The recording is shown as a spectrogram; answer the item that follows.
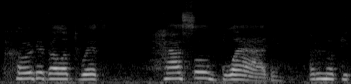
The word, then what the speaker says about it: Hasselblad: And it says co-developed with Hasselblad.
